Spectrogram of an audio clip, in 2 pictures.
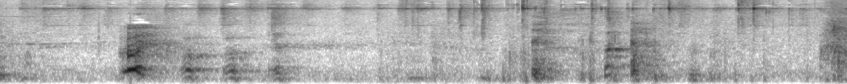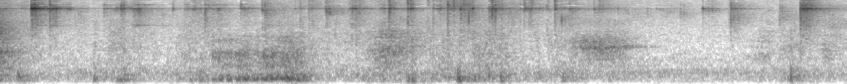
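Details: Two small pet dogs playing together, Lilah, a Chiweenie, and Minnie, a Rat Terrier/Chihuahua mix, usually frienemies; a sharp high yelp rings out early, followed by breathy huffs, snuffling and scuffling of play.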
